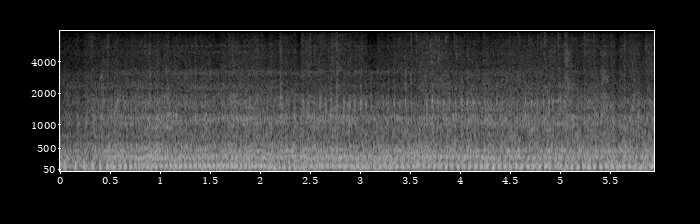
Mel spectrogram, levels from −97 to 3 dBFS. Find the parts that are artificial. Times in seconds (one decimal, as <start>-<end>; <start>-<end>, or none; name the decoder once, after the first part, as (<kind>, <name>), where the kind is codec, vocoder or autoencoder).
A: 0.0-0.8 (autoencoder, DAC-VAE); 1.9-2.8; 4.9-5.9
